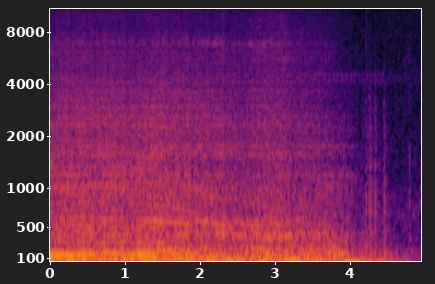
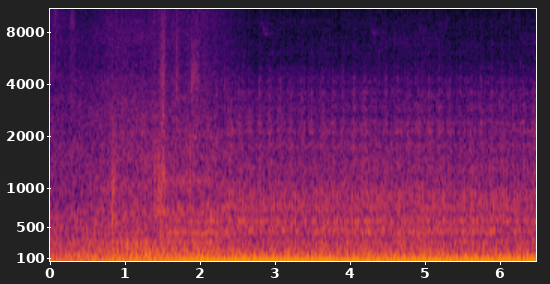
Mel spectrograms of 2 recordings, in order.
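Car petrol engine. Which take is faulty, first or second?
first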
